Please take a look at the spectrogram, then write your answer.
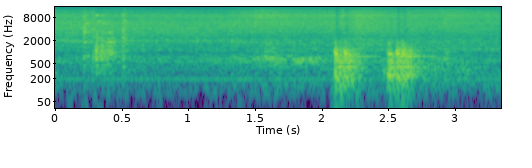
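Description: Onion goes into a dark roux for New Orleans style shrimp étouffée, giving a loud close hiss and sizzle with a couple of scraping stirs of the spoon through the pan.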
